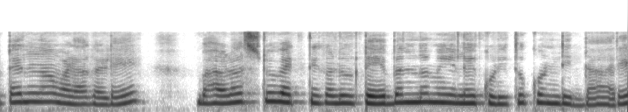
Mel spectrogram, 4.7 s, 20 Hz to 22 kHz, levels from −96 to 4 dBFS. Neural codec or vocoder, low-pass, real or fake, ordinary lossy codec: codec, 16 kHz, 16 kbps, FreqCodec, smaller model; none; fake; none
